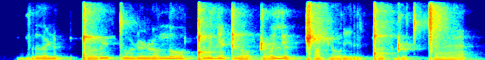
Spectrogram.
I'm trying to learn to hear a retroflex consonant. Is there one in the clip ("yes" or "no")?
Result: yes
